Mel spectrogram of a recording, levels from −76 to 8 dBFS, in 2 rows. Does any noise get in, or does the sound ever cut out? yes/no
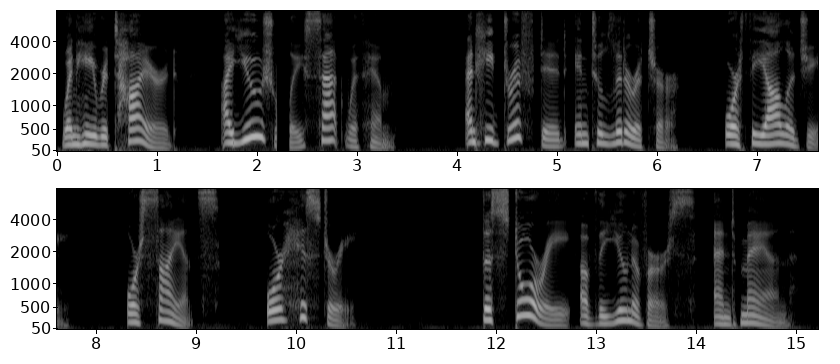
yes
